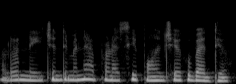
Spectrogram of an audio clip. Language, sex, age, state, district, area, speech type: Odia, female, 18-30, Odisha, Kendujhar, urban, spontaneous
